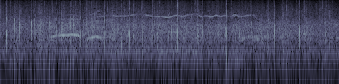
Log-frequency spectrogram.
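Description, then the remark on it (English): A large audience in a gym applauds steadily and loudly throughout, dense clapping with a couple of sharp whistles rising above it partway through. “And you can applaud for that because that was that good.”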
